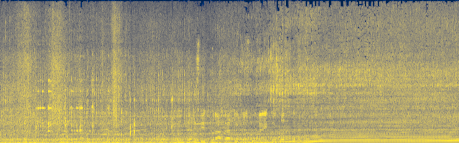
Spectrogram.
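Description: A pump engine runs loudly, then revs up to a higher steady drone.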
